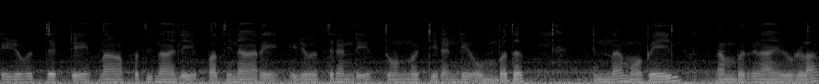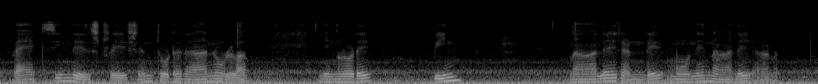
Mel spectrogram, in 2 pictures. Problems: low volume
